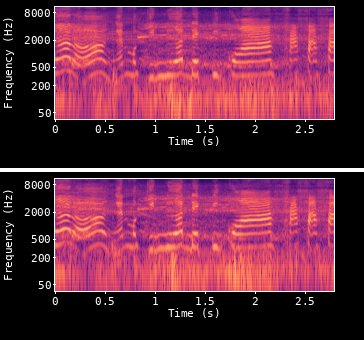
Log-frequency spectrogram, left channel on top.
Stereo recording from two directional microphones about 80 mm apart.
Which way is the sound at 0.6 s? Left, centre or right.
Right.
